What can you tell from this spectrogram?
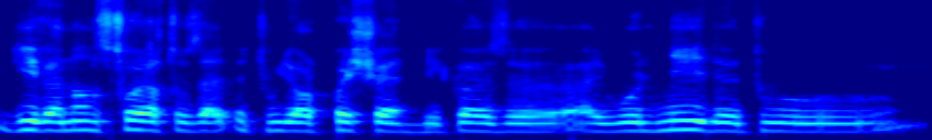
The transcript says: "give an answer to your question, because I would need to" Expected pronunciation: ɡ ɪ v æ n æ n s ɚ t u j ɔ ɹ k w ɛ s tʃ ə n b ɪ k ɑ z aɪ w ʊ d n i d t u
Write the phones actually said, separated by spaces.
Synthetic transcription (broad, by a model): ɡ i v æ n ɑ n s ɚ t u j ɔ ɹ k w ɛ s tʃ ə n b ɪ k ɑ z aɪ w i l n i d t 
